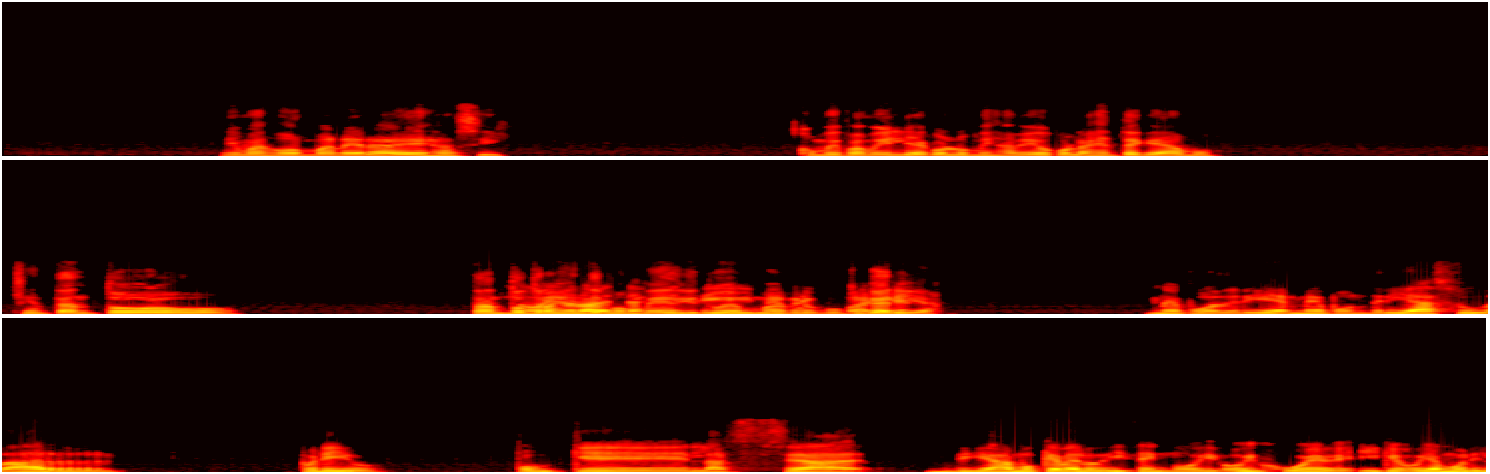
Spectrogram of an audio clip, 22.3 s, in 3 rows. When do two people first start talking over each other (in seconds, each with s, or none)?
9.9 s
